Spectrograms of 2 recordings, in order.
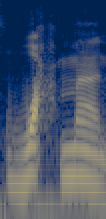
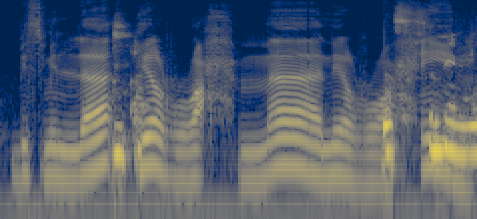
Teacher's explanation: the ra is a letter of the tongue, tip of the tongue, it bounces, okay? It does a repetition or tikrar.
